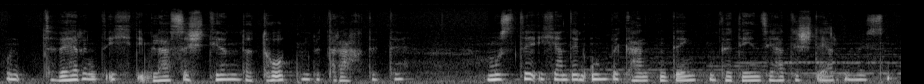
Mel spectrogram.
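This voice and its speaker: An actress playing a grieving, lonely woman who recounts her sorrow in a solemn, hushed 1950s radio drama monologue. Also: medium pitch. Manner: solemn, hushed, reflective, often sinking toward a whisper.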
